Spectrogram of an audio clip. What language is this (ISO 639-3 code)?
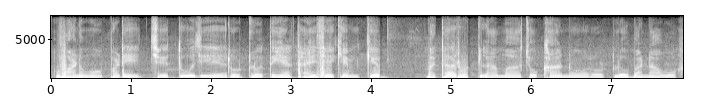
guj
